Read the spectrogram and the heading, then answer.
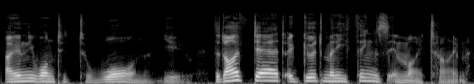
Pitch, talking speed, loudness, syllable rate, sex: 120 Hz, 200 wpm, -18 LUFS, 4.8 syllables/s, male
